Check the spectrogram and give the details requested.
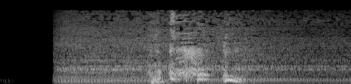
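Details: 24-inch ventless dryer, a trade-in the buyer reported as having no power, run on a generator after the cutoff switch checked good: steady low drum hum, even tone, a few brief bumps from handling. Runs normally.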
